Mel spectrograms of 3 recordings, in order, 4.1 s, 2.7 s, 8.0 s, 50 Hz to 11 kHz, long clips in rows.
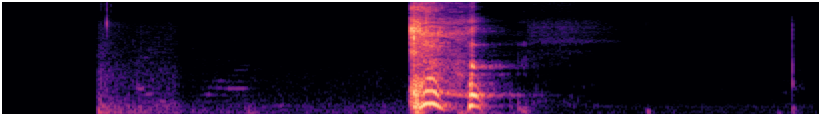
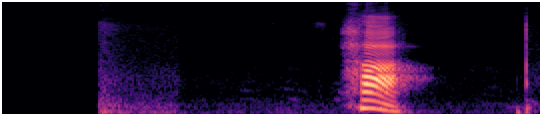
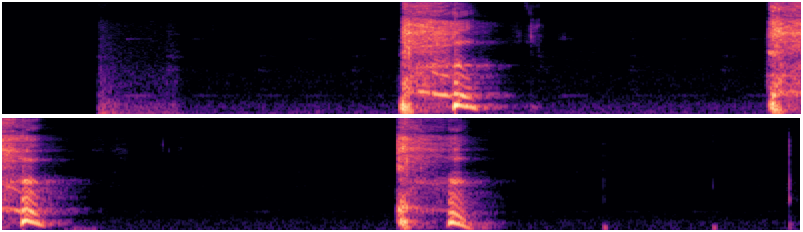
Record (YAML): cough_length: 4.1 s
cough_amplitude: 26028
cough_signal_mean_std_ratio: 0.21
exhalation_length: 2.7 s
exhalation_amplitude: 25357
exhalation_signal_mean_std_ratio: 0.24
three_cough_length: 8.0 s
three_cough_amplitude: 26028
three_cough_signal_mean_std_ratio: 0.28
survey_phase: beta (2021-08-13 to 2022-03-07)
age: 65+
gender: Female
wearing_mask: 'No'
symptom_none: true
smoker_status: Ex-smoker
respiratory_condition_asthma: false
respiratory_condition_other: false
recruitment_source: REACT
submission_delay: 4 days
covid_test_result: Negative
covid_test_method: RT-qPCR
influenza_a_test_result: Negative
influenza_b_test_result: Negative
